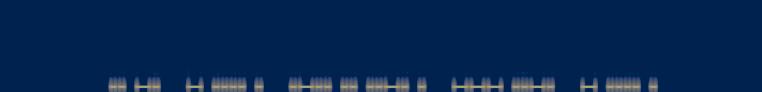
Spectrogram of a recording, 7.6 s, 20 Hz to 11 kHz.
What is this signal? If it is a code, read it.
Morse code, heard as a keyed tone, about 28 wpm, 700 Hz. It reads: IN THE LIFE OF THE
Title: Sets of 5 Words Encore2 28wpm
